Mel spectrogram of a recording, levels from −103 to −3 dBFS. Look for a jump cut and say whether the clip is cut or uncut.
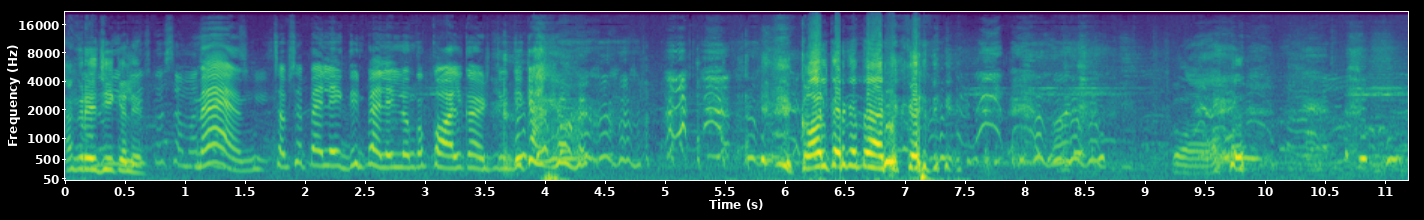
uncut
